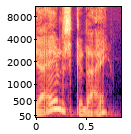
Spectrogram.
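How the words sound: It is said with strong emphasis on jeg. Nobody else loves you, but the speaker does. "Undertekst, ingen andre, men jeg elsker deg"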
